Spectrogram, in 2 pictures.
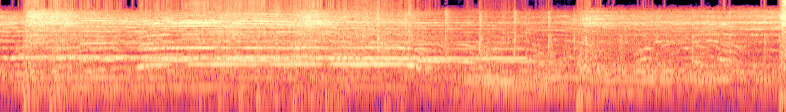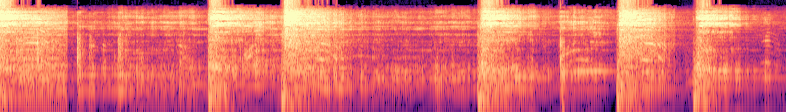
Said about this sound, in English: Can we just give God a shout of praise?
